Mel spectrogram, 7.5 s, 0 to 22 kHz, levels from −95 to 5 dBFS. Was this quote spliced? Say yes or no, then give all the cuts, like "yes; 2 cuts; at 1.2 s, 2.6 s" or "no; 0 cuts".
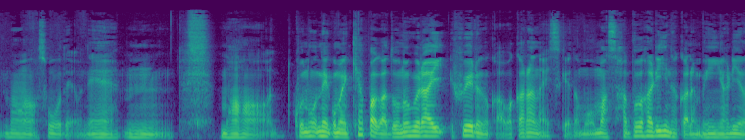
no; 0 cuts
